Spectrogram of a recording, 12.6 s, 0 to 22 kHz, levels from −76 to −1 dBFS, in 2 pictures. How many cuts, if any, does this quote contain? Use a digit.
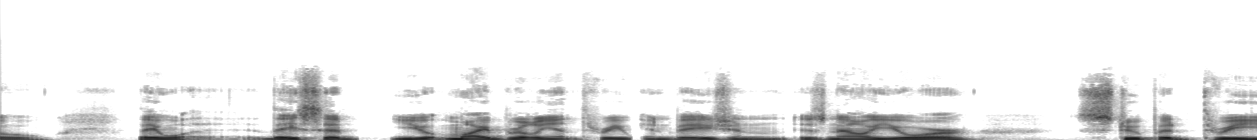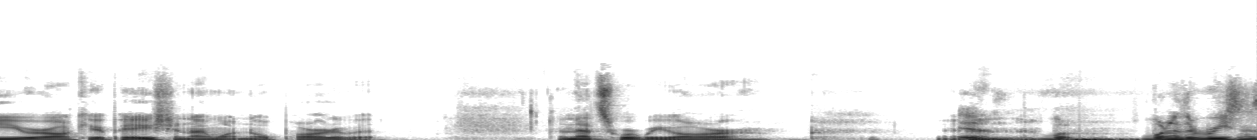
2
